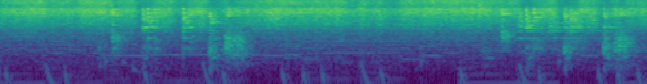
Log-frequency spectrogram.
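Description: Food sizzles loudly in a hot wok.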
